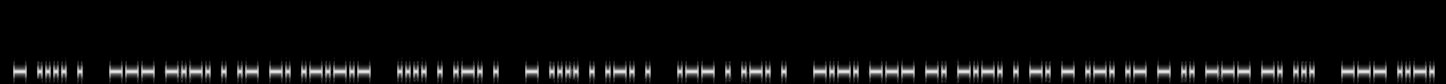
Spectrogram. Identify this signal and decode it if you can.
Morse code, heard as a keyed tone, about 30 wpm, 600 Hz. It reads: THE OCEAN. HERE THERE WERE CONCENTRATIONS OF
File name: the old man and the sea / the old man and the sea 1 30wpm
